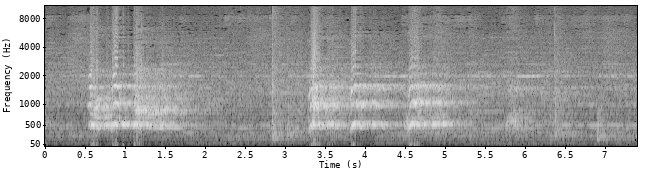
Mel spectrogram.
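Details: Dogs, recorded 10-12-19, giving short clusters of sharp barks and yips at about one, three-and-a-half and four-and-a-half seconds, with quieter whining yelps trailing off near the end over a steady background hum.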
